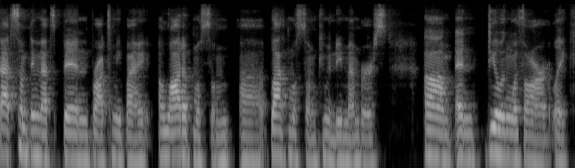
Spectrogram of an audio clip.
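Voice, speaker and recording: Speaking with an American accent, a woman has a very deep, low pitch and monotone, flat intonation. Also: moderate pace. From US, Delaware suburbs. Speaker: state legislator, webinar panelist. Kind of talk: webinar panel discussion.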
